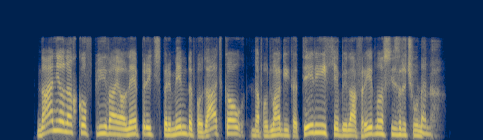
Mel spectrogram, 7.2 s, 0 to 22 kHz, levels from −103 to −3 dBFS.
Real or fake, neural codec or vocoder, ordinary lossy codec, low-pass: fake; codec, 44.1 kHz, 2.6 kbps, DAC; none; 7.2 kHz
